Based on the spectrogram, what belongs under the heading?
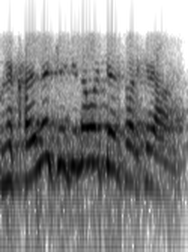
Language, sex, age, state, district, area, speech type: Maithili, male, 45-60, Bihar, Sitamarhi, rural, conversation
